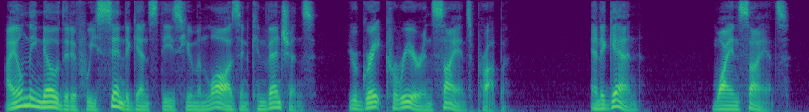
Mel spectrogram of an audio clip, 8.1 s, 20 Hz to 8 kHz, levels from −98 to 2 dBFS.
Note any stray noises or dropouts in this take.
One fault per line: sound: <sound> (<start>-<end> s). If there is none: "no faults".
no faults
